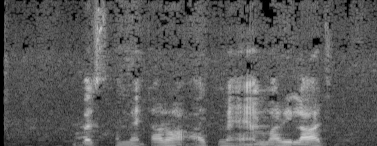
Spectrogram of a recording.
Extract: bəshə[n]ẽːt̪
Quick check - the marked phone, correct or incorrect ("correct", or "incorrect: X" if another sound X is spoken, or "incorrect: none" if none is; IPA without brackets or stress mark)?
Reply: incorrect: m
